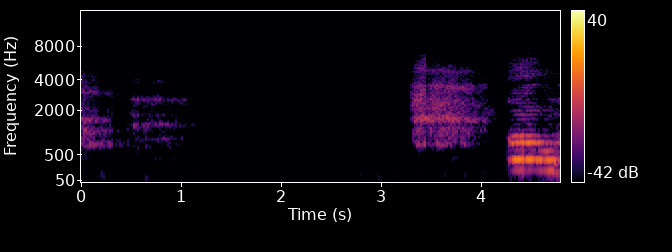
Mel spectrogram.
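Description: Deep, slow breaths are drawn and released during a yoga session, with a soft airy exhale, a long silent pause, then a strong breathy inhale and a louder sighing release.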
